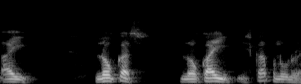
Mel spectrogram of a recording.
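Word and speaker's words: loci: शब्द लोकस एल ओ सी यू S loss लोकाई एल ओ सी आई लोकस लोकाई इसका plural है फिर हमारा शब्द है क्राइसिस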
